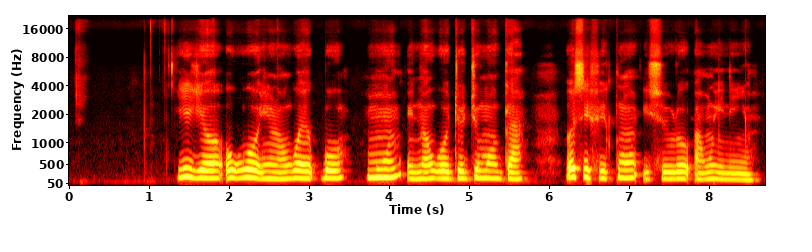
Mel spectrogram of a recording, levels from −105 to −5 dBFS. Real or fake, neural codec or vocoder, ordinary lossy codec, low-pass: fake; autoencoder, 48 kHz, 128 numbers a frame, DAC-VAE, trained on Japanese speech; none; none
